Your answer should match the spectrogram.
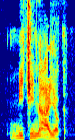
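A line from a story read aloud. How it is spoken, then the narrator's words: Low grumbling man. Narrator (Hungarian): dörmögte az angol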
